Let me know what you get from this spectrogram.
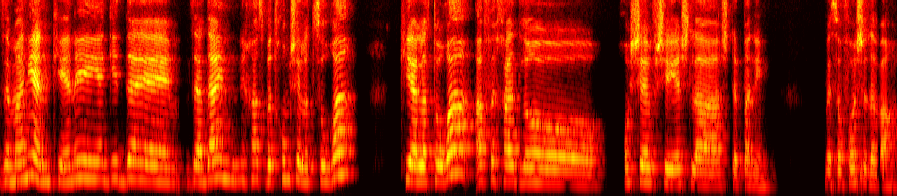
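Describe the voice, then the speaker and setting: Against a quiet background, a woman speaks in a fairly high voice at a fairly slow pace, with ordinary pitch variation and long, frequent pauses. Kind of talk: casual study discussion. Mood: thoughtful, engaged. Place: home room. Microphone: video call.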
